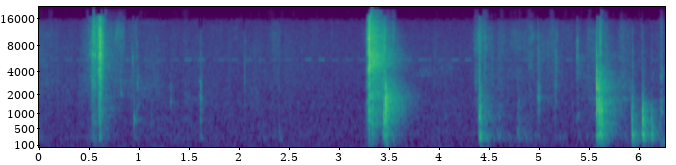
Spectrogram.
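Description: A short length of fuel hose for a Ryobi 1800/2300 generator's extended run fuel kit is cut, giving several sharp, close snips and clicks separated by pauses, with faint handling noise in between.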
